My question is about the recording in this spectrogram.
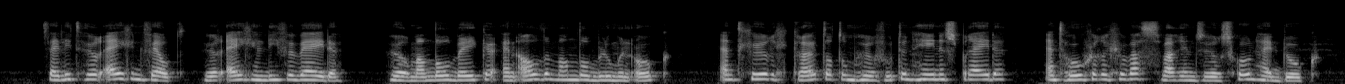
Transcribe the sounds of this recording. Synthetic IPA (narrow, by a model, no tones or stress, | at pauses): z̥ɛjlitɦøːɹʔɛjɣənvɛlˠt | ɦøːɹɛjɣənlivəʋɛjdə | ɦøːɹmɑndəlˠbejkəʔɛnʔɑ̰lˠdəmɑndəlˠblumənʔowk | ʔɛ̰nətxøːrəxkrœɥtɑtɔmɦøːɹvutənɦejnəsprɛjdə | ʔɛnətɦowɣərəɣəʋɑsʋaːrɪnzɛɦøːɹsxownɦɛjt̚dowk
